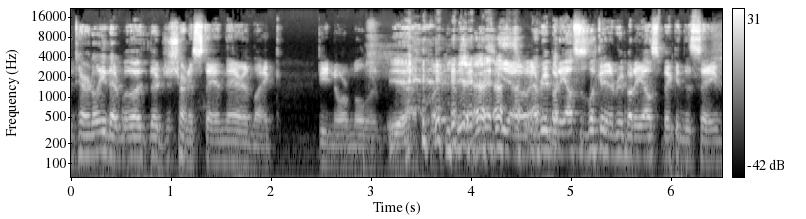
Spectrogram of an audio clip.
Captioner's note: laughter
